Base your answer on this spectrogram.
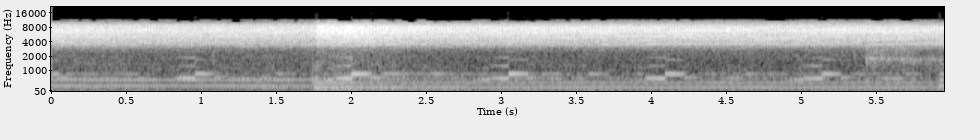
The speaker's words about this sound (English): So I don't know whether that's a bird making a sound or whether it's crickets. People tell me that that's crickets, that it's crickets rubbing their hind legs together. But I don't know, it's just an incredible noise.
